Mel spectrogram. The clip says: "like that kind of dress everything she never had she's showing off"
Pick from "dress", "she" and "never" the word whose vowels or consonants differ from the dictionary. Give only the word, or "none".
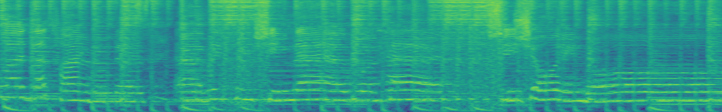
dress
